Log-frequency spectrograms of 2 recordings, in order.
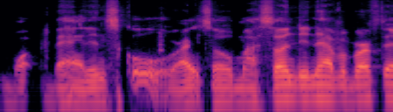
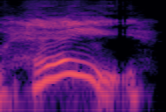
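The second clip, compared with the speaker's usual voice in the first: put-on much higher, slow, syrupy talk-to-a-child voice; much slower than usual. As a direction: coo it like a lady talking to a toddler.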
